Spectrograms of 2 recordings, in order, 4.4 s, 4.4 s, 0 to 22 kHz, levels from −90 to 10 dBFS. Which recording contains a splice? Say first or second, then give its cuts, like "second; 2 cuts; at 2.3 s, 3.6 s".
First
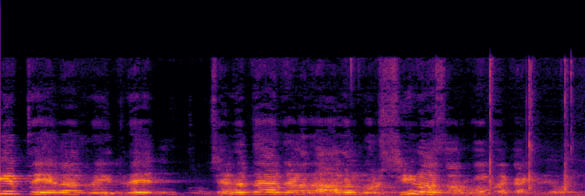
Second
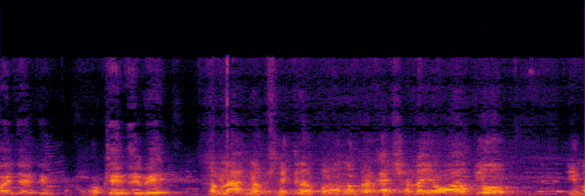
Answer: second; 1 cut; at 1.4 s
